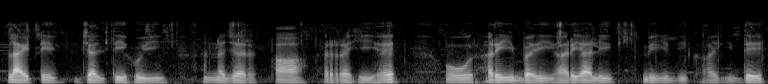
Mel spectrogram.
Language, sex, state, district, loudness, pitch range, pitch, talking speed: Hindi, male, Rajasthan, Jaipur, -24 LUFS, 95-110 Hz, 100 Hz, 115 wpm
